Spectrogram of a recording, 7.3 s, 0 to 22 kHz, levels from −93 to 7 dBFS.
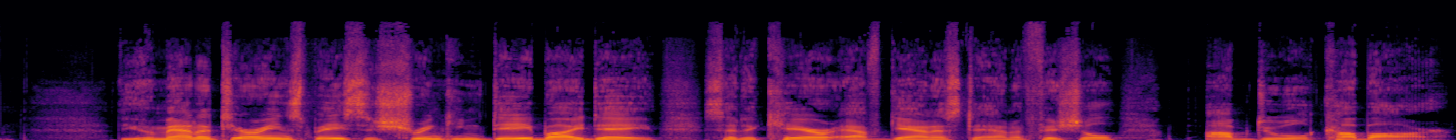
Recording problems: none

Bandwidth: 18.5 kHz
